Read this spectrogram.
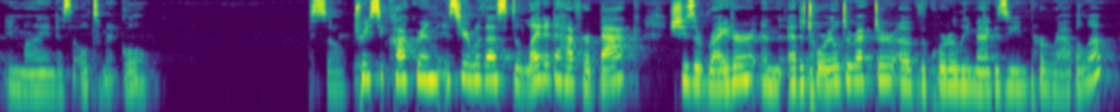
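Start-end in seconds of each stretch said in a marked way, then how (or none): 3.1-11.2 loud, upbeat announcer welcome; host introduction. Acted. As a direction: present the guest to the room. Host introduces guest speaker.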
